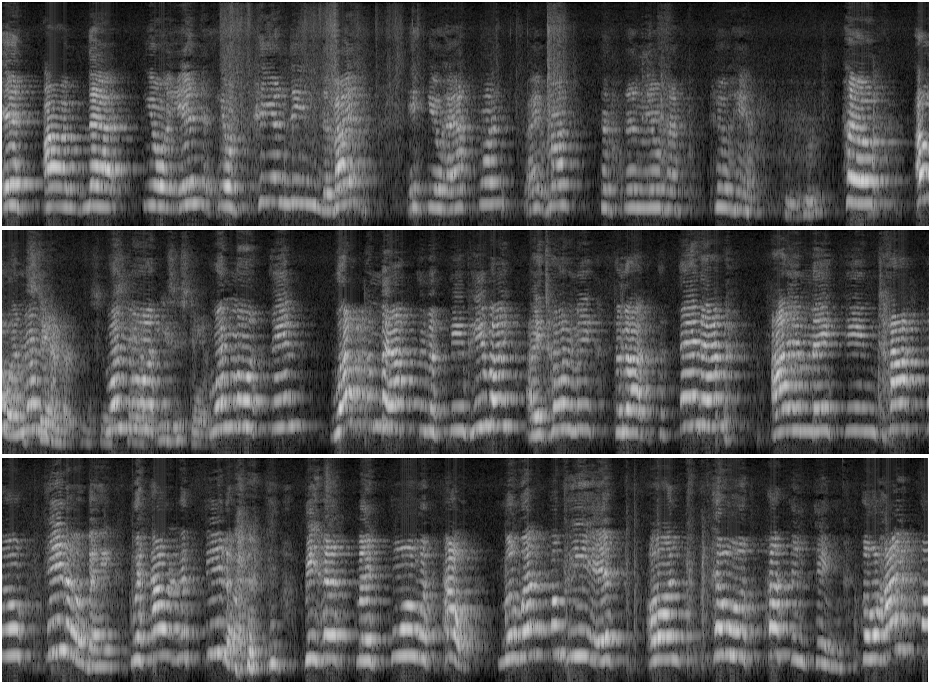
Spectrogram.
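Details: Dysarthria in a person with cerebral palsy.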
